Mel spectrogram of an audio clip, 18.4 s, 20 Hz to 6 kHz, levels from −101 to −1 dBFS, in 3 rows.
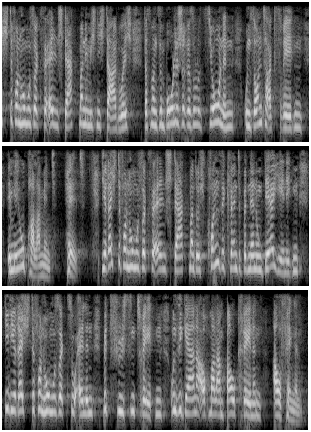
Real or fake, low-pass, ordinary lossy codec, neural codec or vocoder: fake; 5.4 kHz; none; vocoder, 44.1 kHz, 128 mel bands every 256 samples, BigVGAN v2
